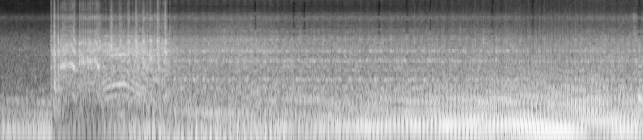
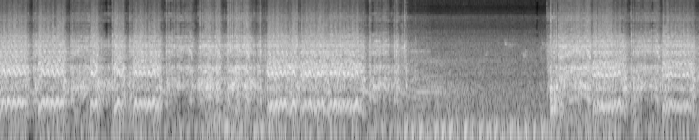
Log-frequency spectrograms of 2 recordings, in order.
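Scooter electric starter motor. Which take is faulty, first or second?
second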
